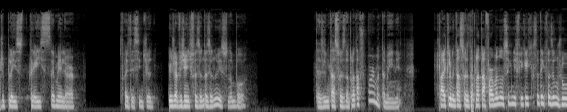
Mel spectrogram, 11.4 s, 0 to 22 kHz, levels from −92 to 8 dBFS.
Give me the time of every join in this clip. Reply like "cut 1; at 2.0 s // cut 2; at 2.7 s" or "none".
cut 1; at 3.3 s // cut 2; at 4.1 s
